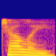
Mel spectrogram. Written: celli

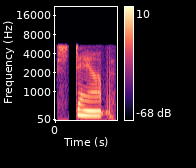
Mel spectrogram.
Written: stamp

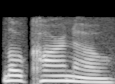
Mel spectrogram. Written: Locarno

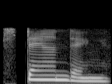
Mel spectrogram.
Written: standing

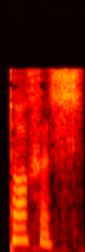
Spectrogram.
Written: tokus

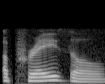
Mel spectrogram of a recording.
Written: appraisal

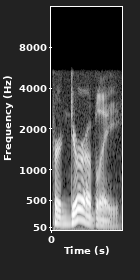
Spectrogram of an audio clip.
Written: perdurably

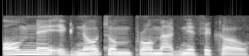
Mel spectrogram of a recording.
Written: omne ignotum pro magnifico

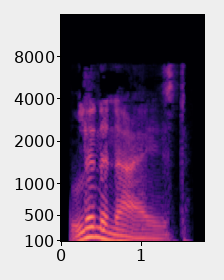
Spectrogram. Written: linenized

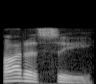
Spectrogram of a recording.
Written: odyssey

